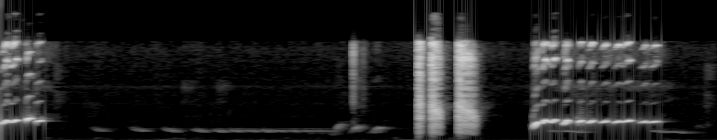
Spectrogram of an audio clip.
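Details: Female white-rumped shama call meant to rouse a male to sing: bright rising whistled notes, a long faint series of soft even chirps, two loud harsh rasps, then a burst of rapid whistled notes falling away.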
